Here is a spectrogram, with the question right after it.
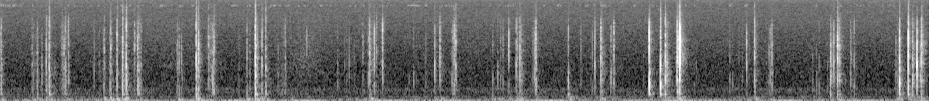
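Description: Long nails tap rapidly on the top and sides of an upright, closed cardboard product box while it is held. The result is quiet, irregular bursts of short, dry clicks with bright, crisp attacks that die away almost instantly, over a low, steady rumble.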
